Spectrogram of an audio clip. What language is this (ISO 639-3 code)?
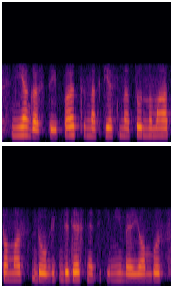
lit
